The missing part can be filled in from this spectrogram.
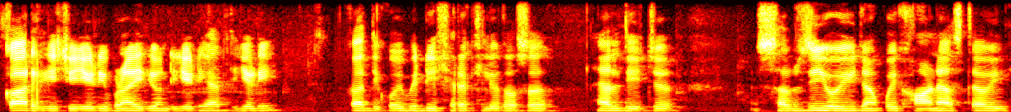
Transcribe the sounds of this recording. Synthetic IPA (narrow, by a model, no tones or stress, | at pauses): kəɾd̪iːt͡ʃːd͡ʒeːɽiːbəɽaːiːd̪iːɦʊ̃nd̪iːd͡ʒeːɽiːɦɛːld̪iːd͡ʒeːɽiː | kəɾd̪iːkoːiːbiːɖiːʃʰɾəkʰːiːleːt̪os | ɦɛːld̪iːt͡ʃ | səbziːɦoːiːd͡ʒãːkoːiːkʰaːneːəst̪aːɦoːiː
